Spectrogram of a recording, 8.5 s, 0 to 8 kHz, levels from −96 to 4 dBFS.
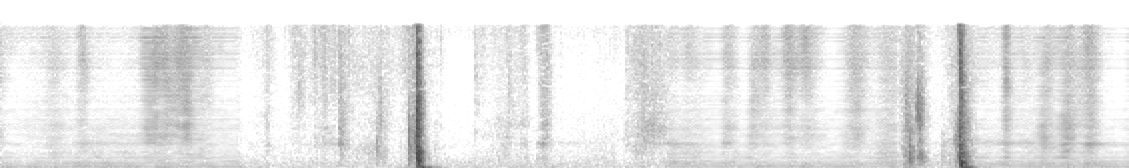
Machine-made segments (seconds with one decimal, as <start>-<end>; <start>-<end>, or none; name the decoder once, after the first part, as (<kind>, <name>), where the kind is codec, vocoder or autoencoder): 0.0-1.8 (vocoder, Vocos); 5.0-6.7; 7.3-8.5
